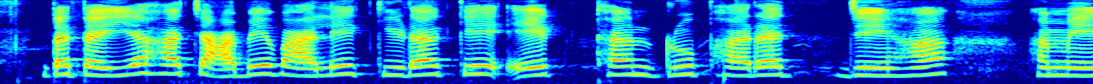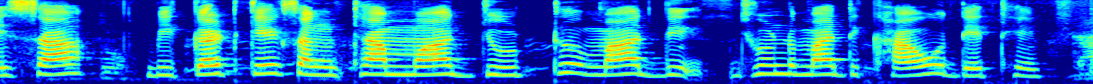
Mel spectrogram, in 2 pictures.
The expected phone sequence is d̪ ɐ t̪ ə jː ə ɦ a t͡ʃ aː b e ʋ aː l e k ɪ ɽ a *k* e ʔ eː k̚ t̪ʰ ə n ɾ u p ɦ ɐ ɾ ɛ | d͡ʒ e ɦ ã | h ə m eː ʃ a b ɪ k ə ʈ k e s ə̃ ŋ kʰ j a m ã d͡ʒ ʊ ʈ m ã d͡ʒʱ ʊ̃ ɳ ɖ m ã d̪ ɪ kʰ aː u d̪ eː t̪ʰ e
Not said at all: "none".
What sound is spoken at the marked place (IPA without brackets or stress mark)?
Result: k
